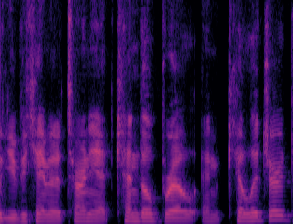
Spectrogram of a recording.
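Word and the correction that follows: Klieger: It's Kendall, Brill, and Kleeger.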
